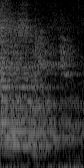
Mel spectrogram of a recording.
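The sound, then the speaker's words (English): A train horn sound effect blares with steady, sustained harmonic tones, a loud blast that holds for over a second over faint rumbling, with no voices. “I think that's the hype train.”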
